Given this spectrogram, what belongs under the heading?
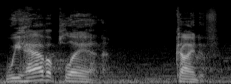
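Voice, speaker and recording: An actor playing a young, earnest expedition leader in a sci-fi video game, talking in a casual way. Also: male voice, medium pitch, sing-song, slow, sharp tone, faint music behind, exaggerated voice. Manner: casual, conversational. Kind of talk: naturalistic game dialogue.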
